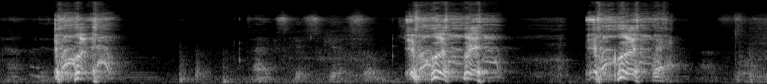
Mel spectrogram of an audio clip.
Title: Me coughing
